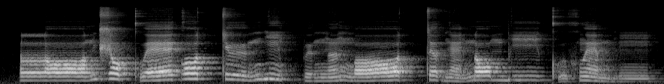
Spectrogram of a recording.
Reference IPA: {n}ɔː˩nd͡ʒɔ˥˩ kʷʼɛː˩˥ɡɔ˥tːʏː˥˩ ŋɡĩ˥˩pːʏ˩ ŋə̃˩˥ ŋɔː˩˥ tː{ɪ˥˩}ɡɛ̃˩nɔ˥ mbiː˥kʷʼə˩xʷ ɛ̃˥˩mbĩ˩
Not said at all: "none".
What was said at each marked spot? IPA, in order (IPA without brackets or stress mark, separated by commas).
lː, ə˥˩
